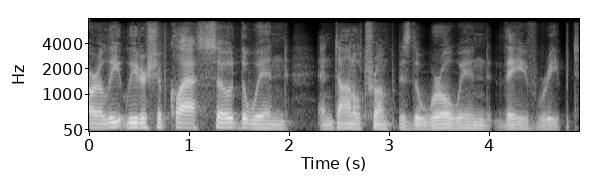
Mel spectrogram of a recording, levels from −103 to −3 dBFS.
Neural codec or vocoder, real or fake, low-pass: codec, 16 kHz, 0.5 kbps, X-Codec, WavLM features, trained on Multilingual LibriSpeech; fake; 7.2 kHz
